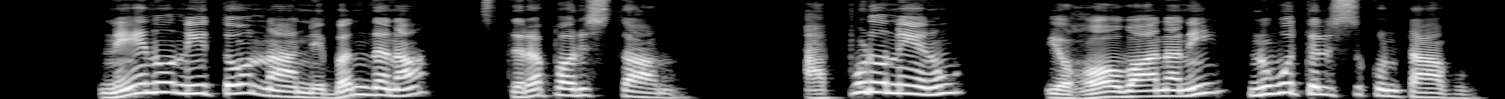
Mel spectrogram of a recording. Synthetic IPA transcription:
ne̞ːnuniːt̪o̞ːnaːnibɐnd̪ʱɐnɐ | st̪ʰiɾɐpɐɾust̪aːnu | ɐ̰pːuɽune̞ːnu | jeɦɔːʋaːnɐninuʋːut̪e̞lusukuɳʈaːwu

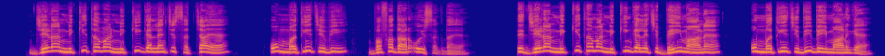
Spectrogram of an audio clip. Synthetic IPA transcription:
d͡ʒeːɽanɪkːit̪ʰɐmãnɪkːiɡəlːãːt͡ʃəsɐtːʃaɛ | oːmɐt̪ɪjãt͡ʃəbʱi | bɐpʰaːd̪aːɾɦoːisɐkd̪aːɛ̰ː | t̪ed͡ʒeːɽanɪkːit̪ʰɐmãnɪkːĩɡəlːẽːt͡ʃəbeːimaːnɛ | oːmɐt̪̬ɪjãt͡ʃəbʱibeːimaːñɡɛ̰ː

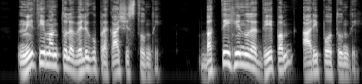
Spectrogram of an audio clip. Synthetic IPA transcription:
niːt̪imɐnt̪ulɐʋe̞luɡupɾɐkaːʂist̪und̪i | bʱɐk̚t̪iɦinːulɐd̪iːpɐma̰ːɾipo̞ːt̪und̪ḭ

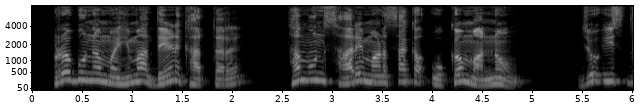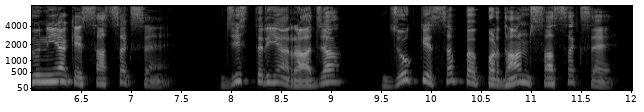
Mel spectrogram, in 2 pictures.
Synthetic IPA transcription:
pɾɐbunɛmɐɦɪmad̪eːɽ̃kʰaːt̪ːəɾ | t̪ʰɐmʊnsaːɾemaːɽ̃sãkaʊkəmːaːnːo | d͡ʒoʔɪsd̪ʊnɪjak̬esaːsəksɛ̰ | d͡ʒɪst̪ɐɾɪjãɾaːd͡ʒa | d͡ʒoːkesɐb̚pɛpɾɐd̪ʱaːnsaːsəksɛ̰

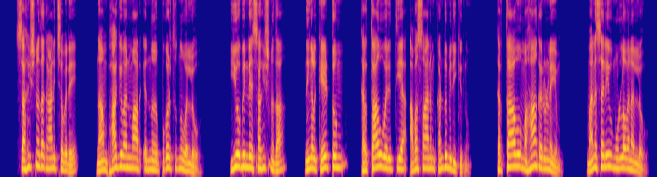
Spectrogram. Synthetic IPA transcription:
sɐɦiʂɳɐðɐkaːɳit͡ɕːɐʋɐɾe̞ | naːmbʱaːɡjɐʋɐnmaːre̞̰nːɨpuɣɐrt̪ːunːuʋɐlːo̰ː | ijo̞ːbinde̞sɐɦiʂɳɐðɐ | niŋːɐɭke̞ːʈːum | kɐrt̪aːʋɨʋɐɾit̪ːijɐʔɐ̰ʋɐsaːnɐmkɐɳɖumiɾikʲːunːṵ | kɐrt̪aːʋɨmɐɦaːkɐɾuɳɐjṵmː | ɐnɐsɐliʋumuɭːɐʋɐnɐlːo̞̰ː

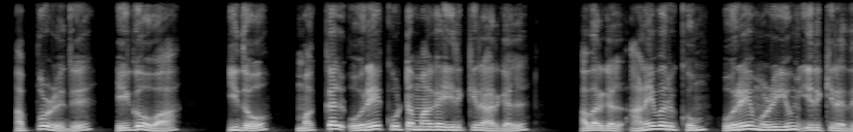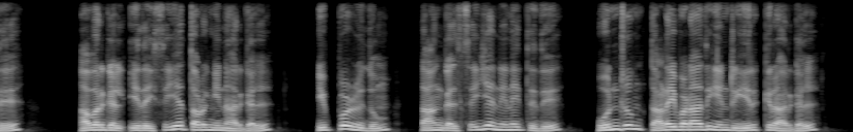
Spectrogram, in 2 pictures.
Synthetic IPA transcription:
ɐpːɔɻɯðɯ | jɛɣoːʋaː | ɪðoː | mɐkːɐɭʔɔɾeːkuːʈːɐmaːɣɐɪɾɯkːɪraːɾɣɐɭ | ɐʋɐɾɣɐɭɐnɐɪʋɐɾɯkːɯmɔɾeːmʊɻɪjɯmɪɾɯkːɪrɐðɯ | ɐʋɐɾɣɐɭɪðɐɪsɛjːɐt̪ːɔɽɐŋɡɪnaːɾɣɐɭ | ɪpːɔɻɯðɯm | t̪aːŋɡɐɭsɛjːɐnɪnɐɪt̪ːɐðɯ | ɔndrɯmt̪ɐɽɐɪpɐɽaːðɯɛndrɯɪɾɯkːɪraːɾɣɐɭ

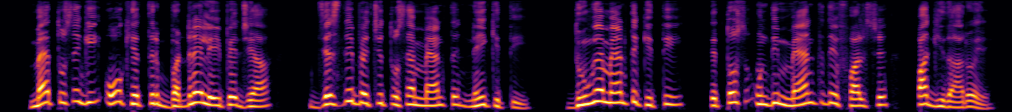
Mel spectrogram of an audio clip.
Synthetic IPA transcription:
mɛ̃ːt̪ʊsɛ̃ːɡiːʔoːkʰeːt̪əɾbəɖneːləiːpeːd͡ʒɪjaː | d͡ʒɪs̬d̪eːbɪt͡ʃt̪ʊsɛ̃ːmɛːnət̪nəĩːkit̪ḭː | d̪ũːɡɛ̃ːmɛːnət̪kit̪iː | t̪eːt̪ʊsʊnd̪iːmɛːnət̪d̪eːpʰəlt͡ʃ | paːɡiːd̪aːɾɦoːḛː

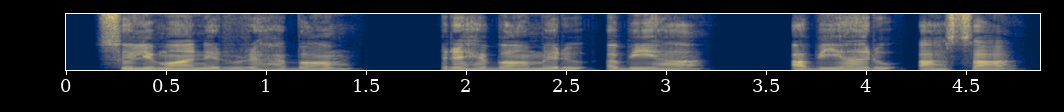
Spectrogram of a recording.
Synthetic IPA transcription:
sulimaːneɾuɾɐɦbaːm | ɾɐɦbaːmeɾuɐbijaː | ɐbijaːɾuaːsaː

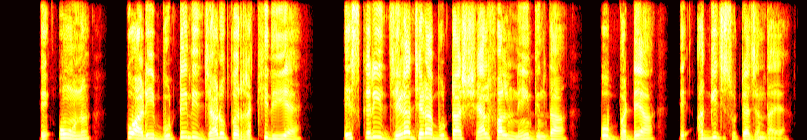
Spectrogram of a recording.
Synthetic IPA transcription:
t̪eːʊːn | kʊaːɽibuːʈːẽd̪id͡ʒɐɽʊpːəɾːɐkʰːid̪iɛː | ɪskəɾid͡ʒeːɽad͡ʒeːɽabuːʈːaʃɛːlpʰɐlnɐĩd̪ɪ̃nd̪a | oːbɐɖeja | t̪eɐɡit͡ʃsʊʈːjad͡ʒɐ̃ːnd̪a̰ɛ̰ː

